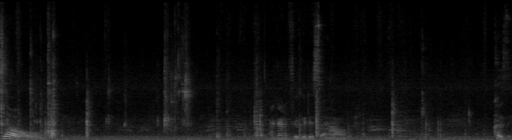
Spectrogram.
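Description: Small items rattle and click inside a case.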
